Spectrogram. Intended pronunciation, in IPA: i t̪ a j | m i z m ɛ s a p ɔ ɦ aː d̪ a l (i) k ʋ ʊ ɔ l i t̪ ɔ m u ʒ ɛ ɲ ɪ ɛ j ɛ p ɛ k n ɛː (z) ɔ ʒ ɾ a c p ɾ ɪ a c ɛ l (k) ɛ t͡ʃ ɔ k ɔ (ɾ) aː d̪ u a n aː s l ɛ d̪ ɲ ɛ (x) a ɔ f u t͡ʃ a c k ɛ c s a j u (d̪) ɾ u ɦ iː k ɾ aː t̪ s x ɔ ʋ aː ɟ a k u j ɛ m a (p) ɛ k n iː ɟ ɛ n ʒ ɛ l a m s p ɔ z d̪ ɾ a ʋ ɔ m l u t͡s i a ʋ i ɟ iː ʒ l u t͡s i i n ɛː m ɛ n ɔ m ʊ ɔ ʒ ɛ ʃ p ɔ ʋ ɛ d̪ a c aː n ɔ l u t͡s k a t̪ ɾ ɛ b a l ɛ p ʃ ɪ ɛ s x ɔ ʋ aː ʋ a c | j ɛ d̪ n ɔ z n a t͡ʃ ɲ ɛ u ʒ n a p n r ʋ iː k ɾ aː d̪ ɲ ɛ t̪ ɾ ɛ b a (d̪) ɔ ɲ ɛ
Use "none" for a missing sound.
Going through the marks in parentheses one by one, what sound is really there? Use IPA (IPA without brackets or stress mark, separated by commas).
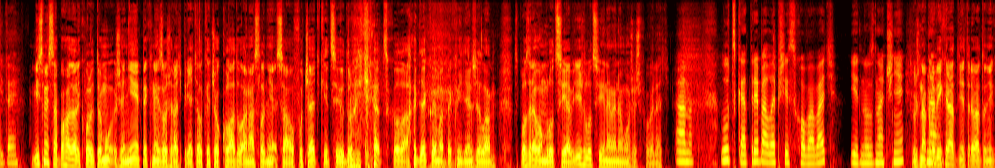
i, z, k, l, s, d̪, p, t̪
